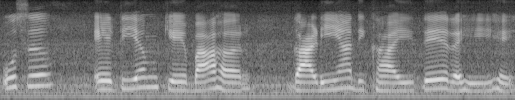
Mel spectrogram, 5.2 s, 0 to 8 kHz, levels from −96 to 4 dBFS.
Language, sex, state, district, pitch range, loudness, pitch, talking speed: Hindi, female, Madhya Pradesh, Dhar, 195-245 Hz, -18 LUFS, 215 Hz, 105 wpm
